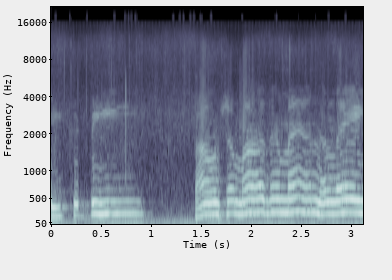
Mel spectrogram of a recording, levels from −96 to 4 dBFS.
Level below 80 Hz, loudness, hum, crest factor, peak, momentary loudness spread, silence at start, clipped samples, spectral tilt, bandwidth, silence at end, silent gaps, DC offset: -32 dBFS; -15 LUFS; none; 12 dB; -4 dBFS; 13 LU; 0 s; under 0.1%; -6.5 dB/octave; 15 kHz; 0 s; none; under 0.1%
